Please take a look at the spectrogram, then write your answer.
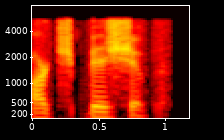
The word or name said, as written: archbishop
